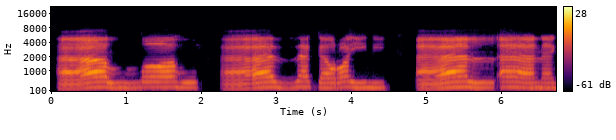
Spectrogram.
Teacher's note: Tashil itu kita mengucapkan membacanya itu ringan gitu. Diringankan antara hamzah dan alif itu kayak nggak jelas gitu ya.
